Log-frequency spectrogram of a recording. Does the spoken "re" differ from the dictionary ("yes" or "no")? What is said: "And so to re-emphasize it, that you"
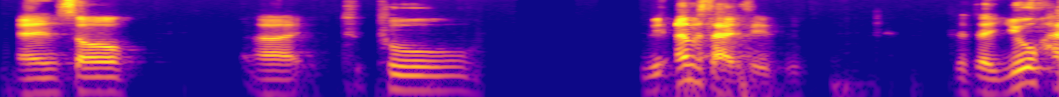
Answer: yes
